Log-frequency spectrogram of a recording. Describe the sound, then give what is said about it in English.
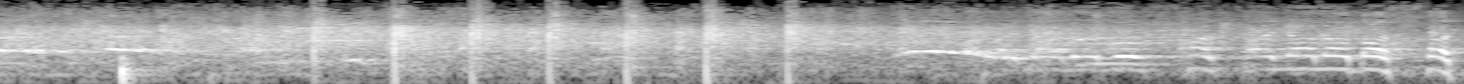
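A church audience claps and shouts together, a dense wash of crowd noise punctuated by a run of sharp, rhythmic claps, with raised voices calling out over it toward the end. “you believe that, clap your hands and shout unto God with the voice of triumph.”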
